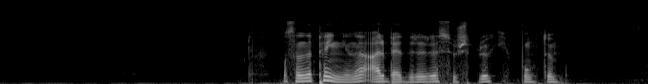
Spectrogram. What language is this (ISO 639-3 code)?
nor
